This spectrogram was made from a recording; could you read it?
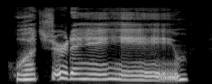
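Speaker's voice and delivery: spooky, eerie, drawn-out ghost voice. Suggesting how a ghost would ask someone's name, in a ghost voice. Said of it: "ghost voice".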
